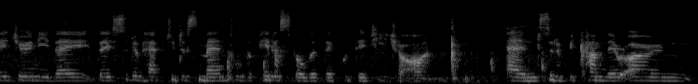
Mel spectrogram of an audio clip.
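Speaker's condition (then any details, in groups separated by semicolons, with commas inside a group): No condition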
